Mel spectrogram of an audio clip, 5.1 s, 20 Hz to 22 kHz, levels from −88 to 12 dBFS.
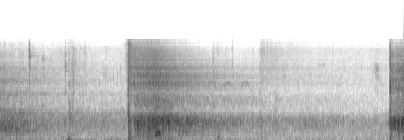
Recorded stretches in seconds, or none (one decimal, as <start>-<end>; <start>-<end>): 1.7-5.1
